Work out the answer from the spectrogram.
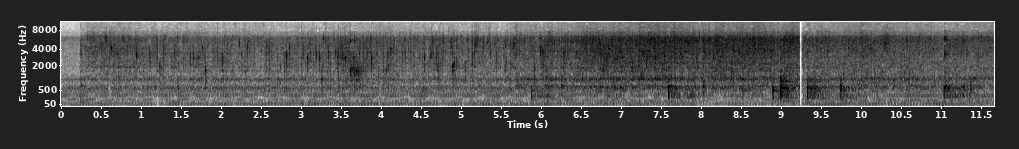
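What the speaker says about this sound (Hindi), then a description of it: "थोड़ी देर हम टमाटरों को फ्राई करेंगे।" Tomatoes fry with golden-brown onions in a pan, a close steady sizzle that grows louder midway, broken by a few spatula scrapes and taps.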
